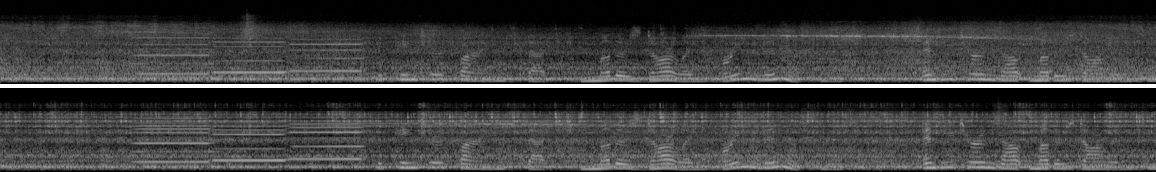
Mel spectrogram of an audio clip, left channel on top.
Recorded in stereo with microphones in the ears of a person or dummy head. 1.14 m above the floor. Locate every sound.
0.0 s a fan: 80° right
1.3 s a violin: 85° right
3.8 s a woman speaking: 35° right (ahead or behind)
